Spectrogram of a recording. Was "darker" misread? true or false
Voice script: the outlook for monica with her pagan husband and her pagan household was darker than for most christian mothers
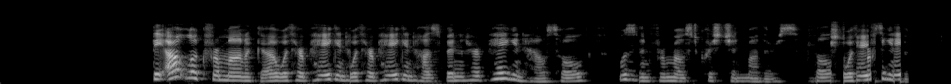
true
